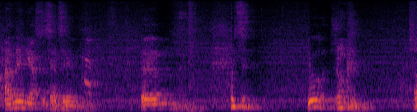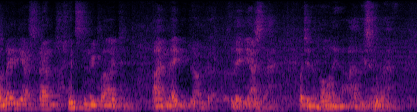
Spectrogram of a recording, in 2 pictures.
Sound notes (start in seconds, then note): none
